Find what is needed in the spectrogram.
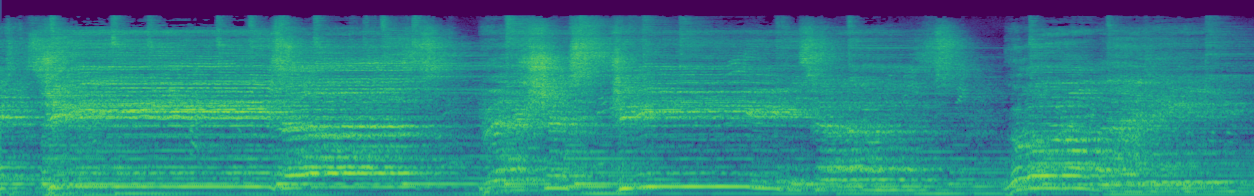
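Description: Live church worship band: men singing a slow worship song at microphones with instrumental backing, in long held phrases that break every few seconds.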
